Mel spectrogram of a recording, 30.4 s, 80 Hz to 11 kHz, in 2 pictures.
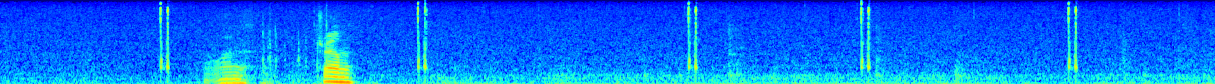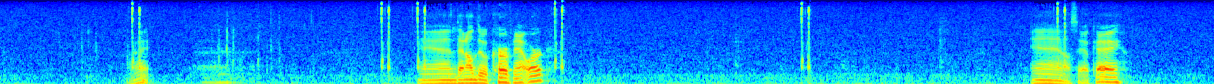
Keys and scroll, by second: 3.5 Return, 15.8 Escape, 18.6 Return.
